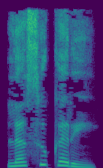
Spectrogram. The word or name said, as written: ಲಸಕಿರಿ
